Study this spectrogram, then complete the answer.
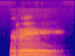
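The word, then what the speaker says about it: ⲣⲏ: to say the son they will say this word rey all right so re is actually a real pronunciation of the word it's a very very late one uh it now is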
